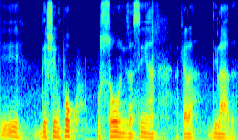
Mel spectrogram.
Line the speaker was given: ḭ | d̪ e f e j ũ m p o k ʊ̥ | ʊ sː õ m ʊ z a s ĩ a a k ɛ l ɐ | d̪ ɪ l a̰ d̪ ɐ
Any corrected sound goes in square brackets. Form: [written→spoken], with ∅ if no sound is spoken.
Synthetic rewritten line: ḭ | d̪ e [f→ʃ] e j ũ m p o k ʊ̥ | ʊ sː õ [m→ɲ] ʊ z a s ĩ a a k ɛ l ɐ | d̪ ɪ l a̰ d̪ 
